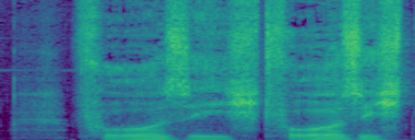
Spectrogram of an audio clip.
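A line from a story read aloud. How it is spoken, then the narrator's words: Boy cautioning himself. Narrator (German): mahnt der Junge sich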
